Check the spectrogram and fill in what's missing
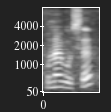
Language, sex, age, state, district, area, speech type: Assamese, male, 18-30, Assam, Nalbari, rural, spontaneous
